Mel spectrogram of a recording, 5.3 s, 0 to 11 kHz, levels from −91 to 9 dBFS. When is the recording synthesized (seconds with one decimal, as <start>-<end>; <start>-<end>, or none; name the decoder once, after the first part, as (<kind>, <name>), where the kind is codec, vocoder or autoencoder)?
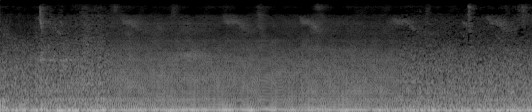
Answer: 1.1-4.0 (vocoder, Vocos)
